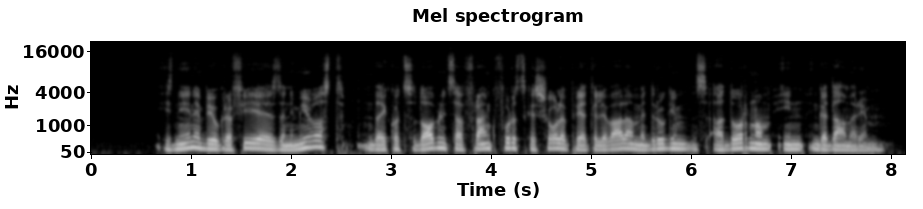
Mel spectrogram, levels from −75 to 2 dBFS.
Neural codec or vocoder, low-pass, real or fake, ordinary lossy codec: none; 19.8 kHz; real; none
